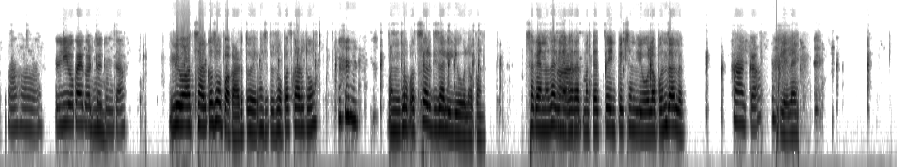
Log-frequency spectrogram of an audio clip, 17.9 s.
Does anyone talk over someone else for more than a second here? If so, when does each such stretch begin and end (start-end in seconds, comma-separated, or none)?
none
